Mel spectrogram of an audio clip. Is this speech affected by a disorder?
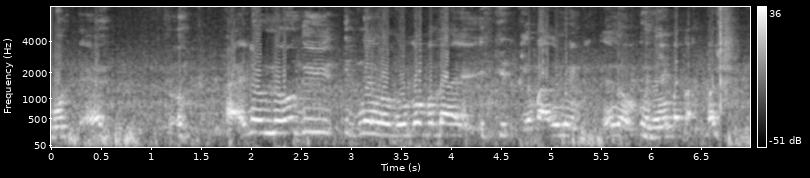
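Yes: cerebral palsy; difficulty speaking.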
